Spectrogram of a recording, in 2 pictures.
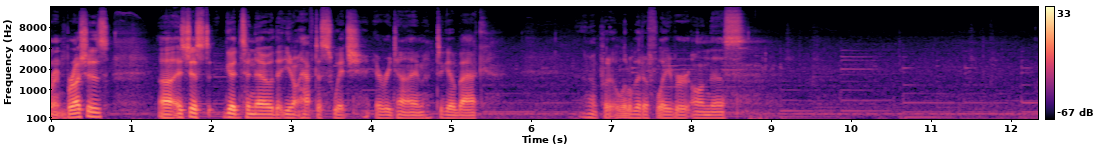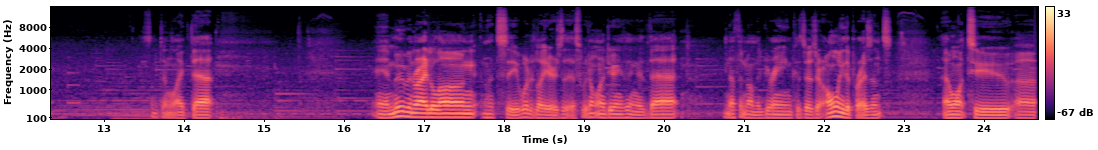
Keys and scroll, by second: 0.0-0.8 typing, 2.8-3.6 typing, 6.6 typing.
